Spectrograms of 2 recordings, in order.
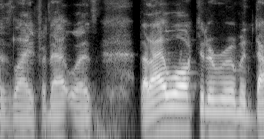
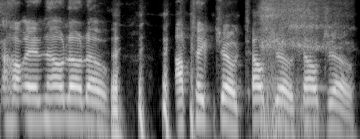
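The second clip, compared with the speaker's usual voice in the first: lightly pitched-up begging; mock pleading; 7 semitones higher than usual. Player backing down to the coach, mild mock pleading. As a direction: give in, take the lesser evil. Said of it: "And I'm like".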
